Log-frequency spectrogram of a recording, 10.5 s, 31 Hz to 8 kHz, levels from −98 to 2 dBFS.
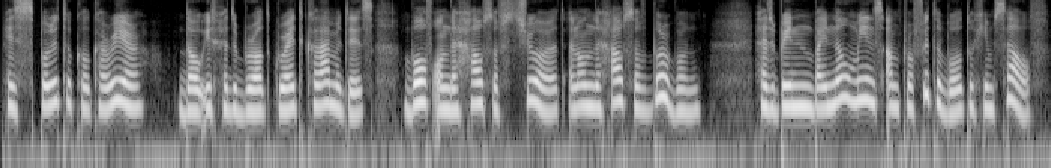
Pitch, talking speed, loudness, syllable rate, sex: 230 Hz, 165 wpm, -17 LUFS, 4.8 syllables/s, female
